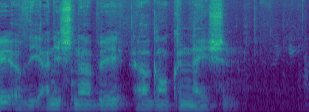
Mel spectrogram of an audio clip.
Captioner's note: speaking French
